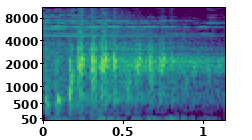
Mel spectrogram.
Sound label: guitar reverb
